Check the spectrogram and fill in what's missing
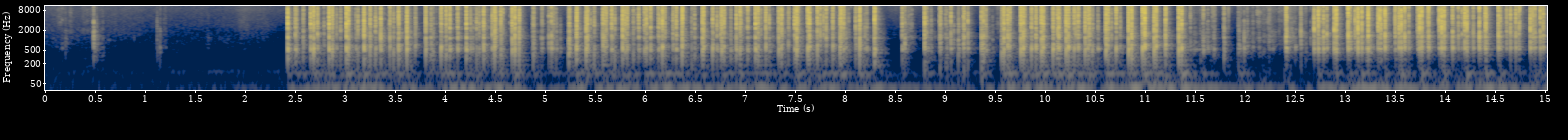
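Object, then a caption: Small closed cardboard box. Long nails tap fast on the top and front of a small white printed cardboard kinesiology tape box, closed and hollow, sitting on a fur rug. After a near-silent opening with a few faint ticks, a dense stream of quick, dry, hollow clicks starts at about 2.4 seconds, centered in the midrange with a bright papery edge. It breaks briefly near 8.5 seconds and thins out around 12 seconds before picking back up.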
